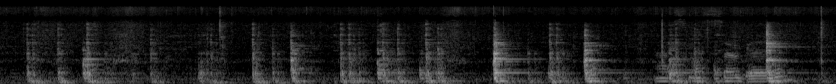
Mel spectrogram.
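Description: A wooden spoon stirring and scraping diced onions, garlic, ginger and spices around a stainless steel pot, in irregular strokes with a sharper knock about five seconds in, over a light sizzle of the vegetables frying in coconut oil on medium heat.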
